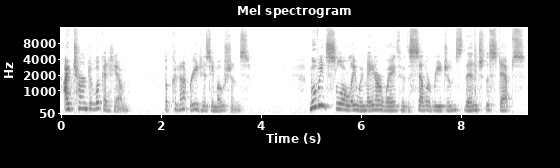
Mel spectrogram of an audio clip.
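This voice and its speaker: An older woman reads a story aloud as a grandmother would. She goes slowly and deliberately, one phrase at a time. Her voice is bright and forward, with a creaky grain. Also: on the low side. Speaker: grandmother reading aloud, retired reading teacher. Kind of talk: storybook narration with plain spoken asides.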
